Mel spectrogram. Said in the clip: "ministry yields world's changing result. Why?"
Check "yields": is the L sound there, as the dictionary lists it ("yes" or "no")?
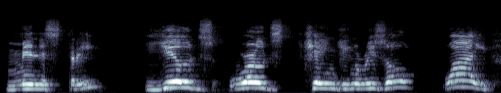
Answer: yes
